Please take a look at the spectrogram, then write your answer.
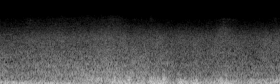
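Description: Sea waves and steady wind roar at a Baltic shore near Klaipėda, heard as a loud, constant wash with wind buffeting the microphone and no voices.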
